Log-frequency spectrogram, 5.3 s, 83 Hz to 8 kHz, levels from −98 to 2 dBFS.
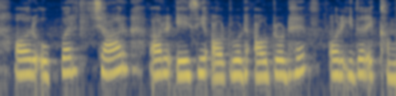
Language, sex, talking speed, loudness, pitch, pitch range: Hindi, female, 135 wpm, -20 LUFS, 235 Hz, 225-255 Hz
